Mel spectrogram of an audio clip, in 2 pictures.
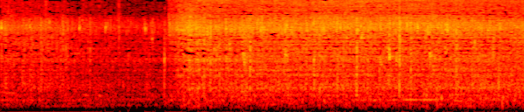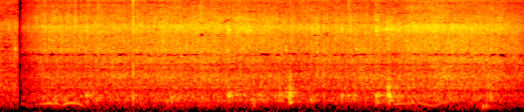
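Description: Grated onion frying in hot oil in a kadai, a steady sizzle that grows louder about two seconds in and again about halfway through.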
